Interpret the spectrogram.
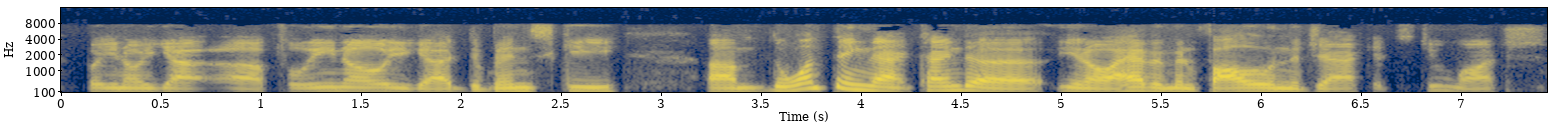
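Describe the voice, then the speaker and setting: Using an ordinary speaking voice, a man talks at medium pitch and a moderate pace with fairly even intonation. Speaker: podcast co-host. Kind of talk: casual banter.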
